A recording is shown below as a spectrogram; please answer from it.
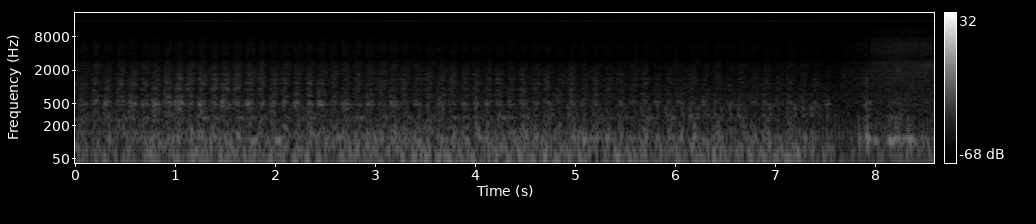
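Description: Wax crayon scribbled rapidly back and forth on paper: a steady run of faint, scratchy strokes as black is laid over a drawing.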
